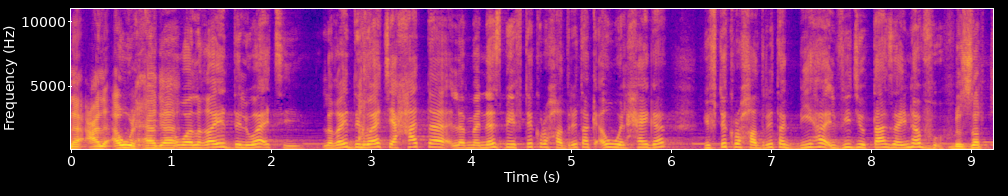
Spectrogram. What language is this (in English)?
Arabic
